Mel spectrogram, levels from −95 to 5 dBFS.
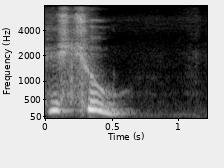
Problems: background sounds at intervals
